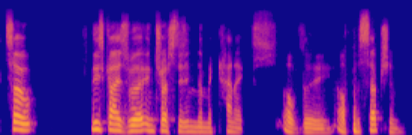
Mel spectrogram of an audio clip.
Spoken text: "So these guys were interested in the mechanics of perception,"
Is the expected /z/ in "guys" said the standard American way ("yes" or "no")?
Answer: yes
